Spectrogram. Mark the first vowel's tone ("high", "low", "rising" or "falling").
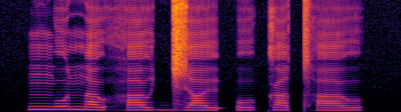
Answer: high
